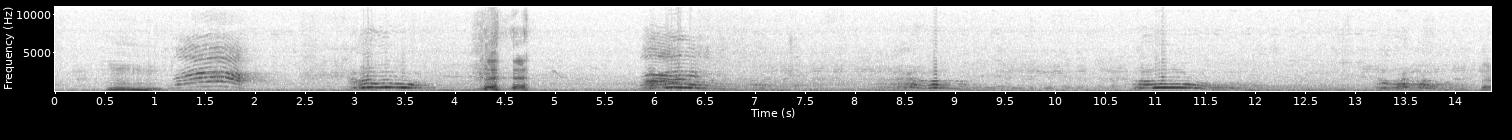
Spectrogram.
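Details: Young Siberian Husky giving a string of short woo-woo howls, each one a rising then falling arched tone lasting about a second, spaced every two to three seconds, with a person speaking quietly between them.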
